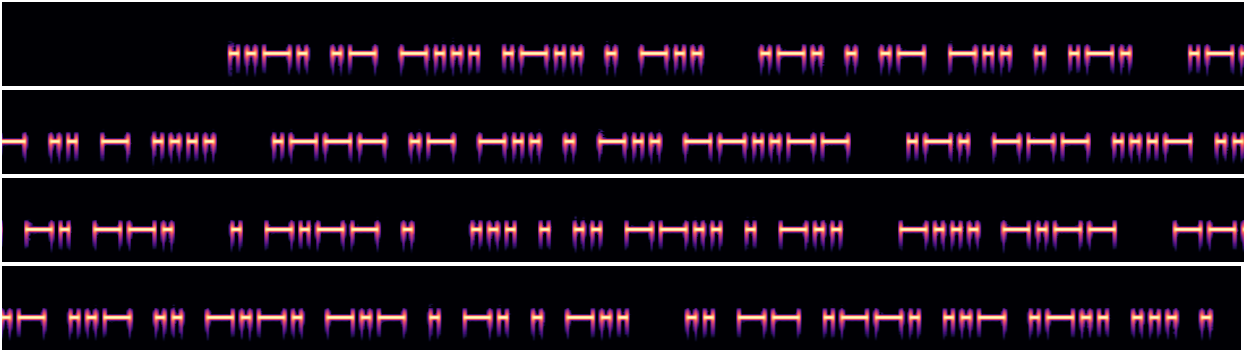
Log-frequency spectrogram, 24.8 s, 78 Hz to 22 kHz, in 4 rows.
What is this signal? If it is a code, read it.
Morse code, heard as a keyed tone, about 27 wpm, 700 Hz. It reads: FABLED READER WITH JADED, ROVING EYE SEIZED BY QUICKENED IMPULSE
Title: Pangram Challenge v2 - 28wpm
